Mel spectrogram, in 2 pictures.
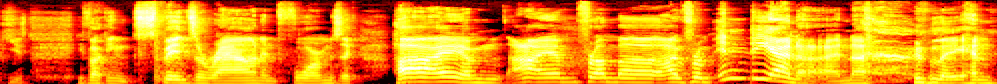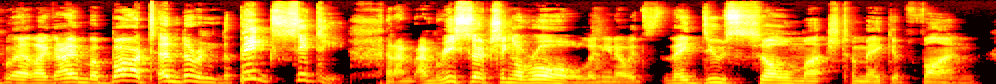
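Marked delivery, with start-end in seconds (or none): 2.9-11.9 theatrical stage-actor declaiming, high and loud. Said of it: "he's speaking like a thespian".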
